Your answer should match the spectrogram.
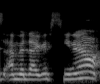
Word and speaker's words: Emma D'Agostino: So my name is Emma D'Agostino, and I'm really proud that you pronounced that so well.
